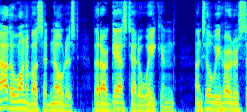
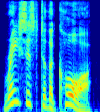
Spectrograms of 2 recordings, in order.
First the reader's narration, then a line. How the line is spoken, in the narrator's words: Shala shouted, beating her fists against my chest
